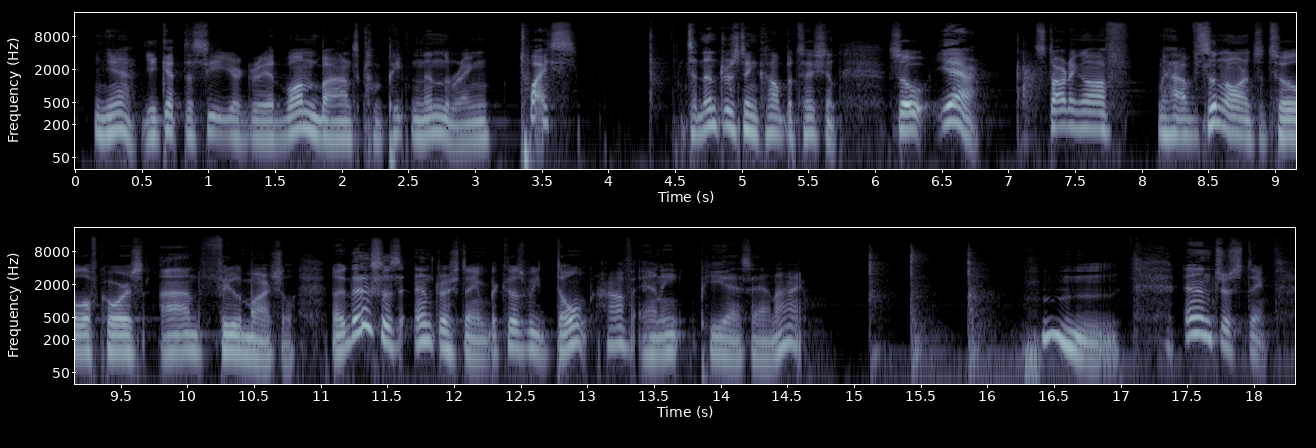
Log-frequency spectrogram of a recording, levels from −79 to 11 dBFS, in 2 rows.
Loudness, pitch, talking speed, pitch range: -27 LUFS, 125 Hz, 145 wpm, 110-150 Hz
